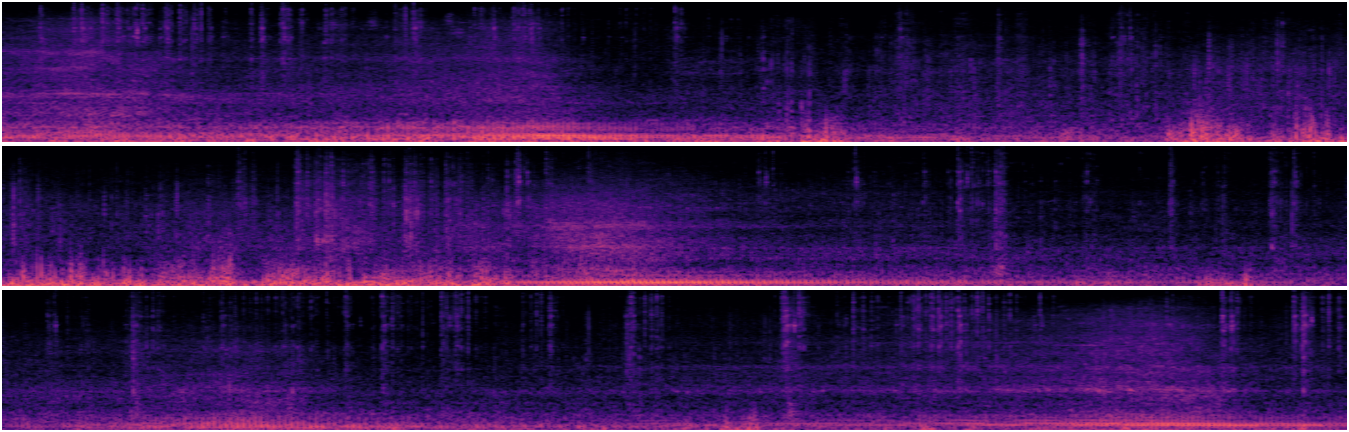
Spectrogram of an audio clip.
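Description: Ride noise from a bicycle on a rough dirt road: wind rushing over the microphone and tyres rolling on gravel, with scattered clicks and rattles. Small motorcycles' engines swell and fade as they pass now and then.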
